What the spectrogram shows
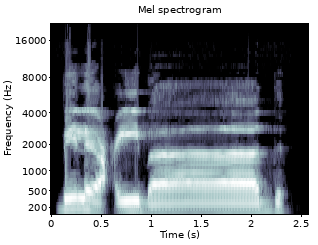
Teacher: عین حلق سے لفظ کو جیسے نچوڑے اور دال پر ہم کلکلا کر رہے ہیں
